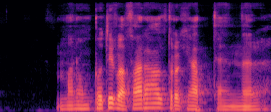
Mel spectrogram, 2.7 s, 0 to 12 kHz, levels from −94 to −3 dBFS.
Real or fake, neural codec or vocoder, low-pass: fake; codec, 44.1 kHz, 7.8 kbps, DAC; 10.8 kHz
